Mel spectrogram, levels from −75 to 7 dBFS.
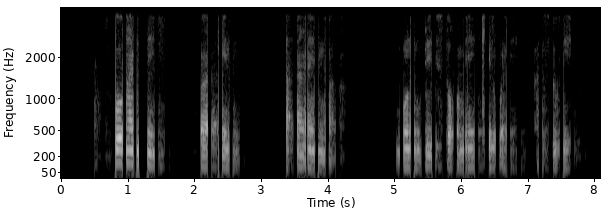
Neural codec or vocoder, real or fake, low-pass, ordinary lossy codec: none; real; 3.6 kHz; Opus, 16 kbps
